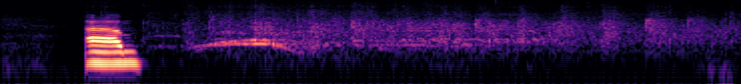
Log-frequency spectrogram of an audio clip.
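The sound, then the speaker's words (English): Audience applause at a live storytelling show. A brief, loud burst is followed by a steady, moderate wash of clapping that carries on evenly to the end. “please keep clapping.”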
